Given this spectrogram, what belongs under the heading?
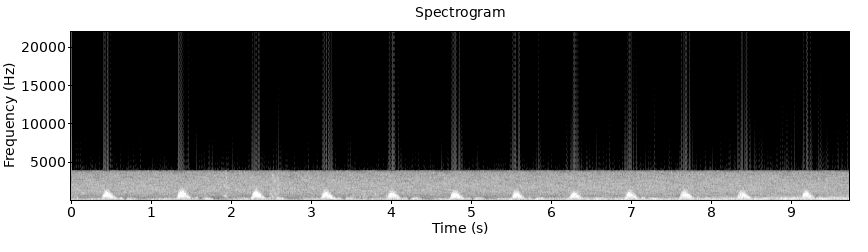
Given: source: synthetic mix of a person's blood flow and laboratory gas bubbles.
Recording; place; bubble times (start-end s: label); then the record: Doppler ultrasound of blood flow; subclavian vein
0.00-0.17 s: bubbles
1.90-1.97 s: bubbles
2.47-2.71 s: bubbles
3.46-4.03 s: bubbles
From the record:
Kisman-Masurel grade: 121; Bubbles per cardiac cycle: 1 to 2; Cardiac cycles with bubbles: 10 to 50%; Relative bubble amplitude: barely perceptible (0.100 to 0.250); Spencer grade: 2 (many but less than half of the cardiac periods contain bubble signals, singularly or in groups); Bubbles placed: anywhere in the cardiac cycle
